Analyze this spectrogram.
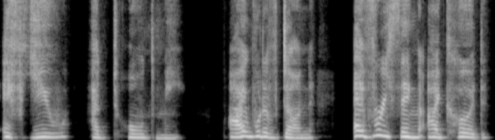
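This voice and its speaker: A woman's voice: on the high side, a little slow, husky, no echo, studio quality, pitched above the performer's own voice. A woman voicing Vi, a heartbroken young woman. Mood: pleading. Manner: pleading, rising to anguished shouts.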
